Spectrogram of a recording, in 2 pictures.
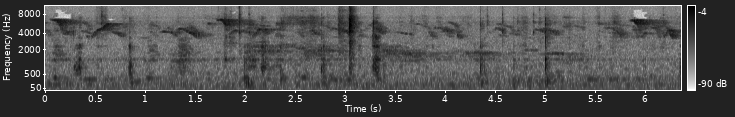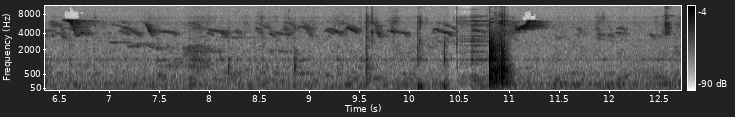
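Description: Small birds chirping again and again, with a few soft taps and one louder sharp knock near the end.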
